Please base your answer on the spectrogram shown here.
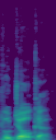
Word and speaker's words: Budoka: How do you Oh, spell that? Budoka. It's Budoka. B-U.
